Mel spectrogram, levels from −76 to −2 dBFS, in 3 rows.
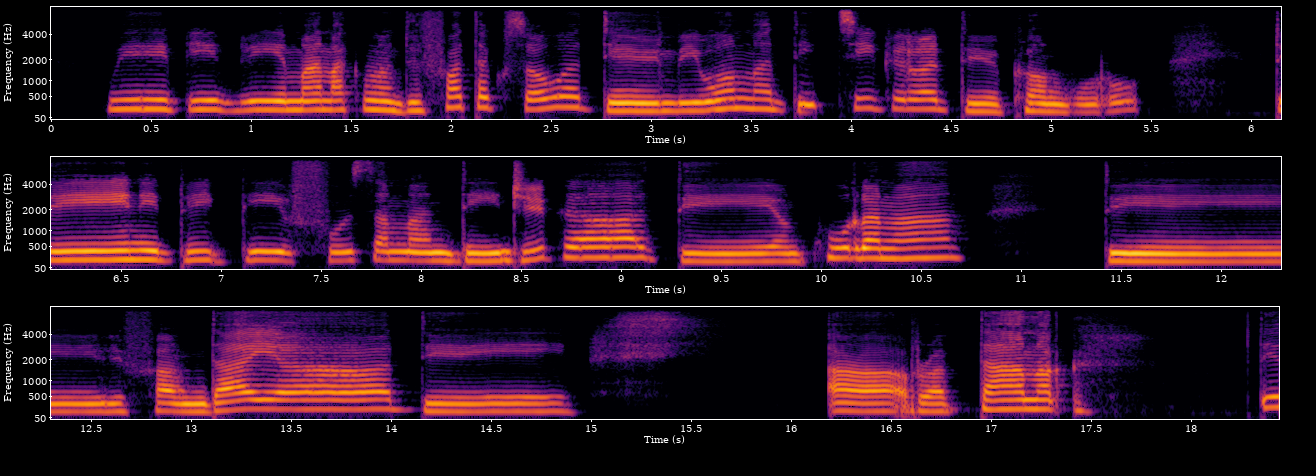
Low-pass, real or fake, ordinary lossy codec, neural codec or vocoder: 7.2 kHz; fake; none; codec, 16 kHz, 0.5 kbps, X-Codec, HuBERT features, trained on balanced general audio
